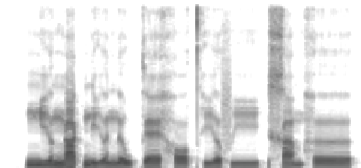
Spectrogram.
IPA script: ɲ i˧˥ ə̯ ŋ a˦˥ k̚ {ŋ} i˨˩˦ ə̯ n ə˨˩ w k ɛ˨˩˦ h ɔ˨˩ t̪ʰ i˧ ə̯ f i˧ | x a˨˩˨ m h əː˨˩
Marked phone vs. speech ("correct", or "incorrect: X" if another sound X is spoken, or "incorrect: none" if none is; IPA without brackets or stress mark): incorrect: n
